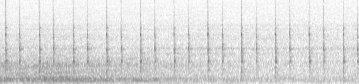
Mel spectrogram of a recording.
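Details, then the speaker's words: Vintage Napoleon hat Westminster chime mantel clock after pendulum beat adjustment: crisp, evenly spaced ticks about three a second with equal tick-tock gaps; clock in beat. "okay so there we go that's ticking away nicely"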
